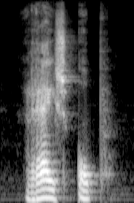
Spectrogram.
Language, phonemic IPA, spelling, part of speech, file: Dutch, /ˈrɛis ˈɔp/, rijs op, verb, Nl-rijs op.ogg
- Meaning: inflection of oprijzen: 1. first-person singular present indicative 2. second-person singular present indicative 3. imperative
